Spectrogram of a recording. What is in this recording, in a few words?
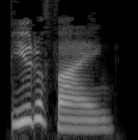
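"beautifying", British English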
